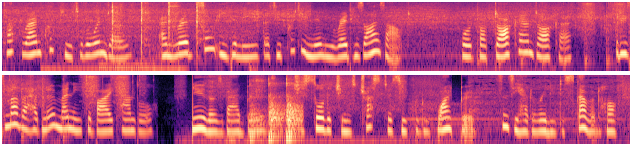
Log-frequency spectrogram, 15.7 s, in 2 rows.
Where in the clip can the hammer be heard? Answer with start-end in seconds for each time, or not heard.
1.2-3.2, 6.0-8.8, 10.7-11.7.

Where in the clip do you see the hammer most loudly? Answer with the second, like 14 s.
11 s.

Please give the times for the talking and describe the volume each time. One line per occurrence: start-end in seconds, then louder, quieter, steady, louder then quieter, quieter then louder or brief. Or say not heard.
0.0-5.2 steady
5.8-15.6 steady.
